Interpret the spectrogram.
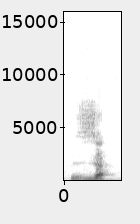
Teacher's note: za is a sound that does have vibration and so it is voiced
